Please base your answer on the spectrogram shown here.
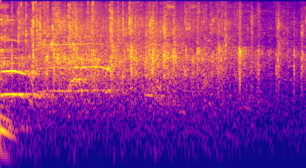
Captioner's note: audience applauds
